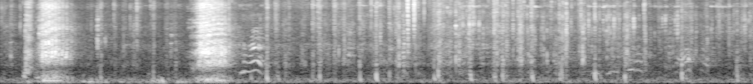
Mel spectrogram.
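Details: Tennessee Walking Horse, an older gaited gelding in his late teens, during canter training: two loud, breathy bursts followed by a short wavering whinny, with steady clip-clop of hooves and a person talking throughout.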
